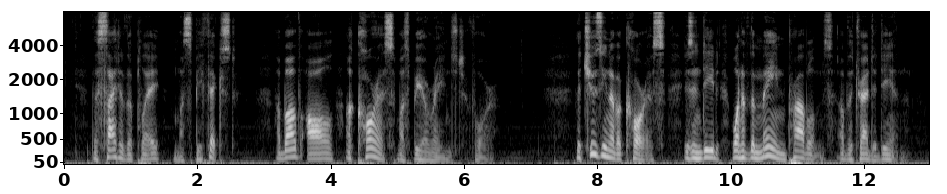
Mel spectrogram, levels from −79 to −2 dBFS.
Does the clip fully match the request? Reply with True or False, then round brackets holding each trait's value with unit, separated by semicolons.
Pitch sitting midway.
False (110 Hz)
